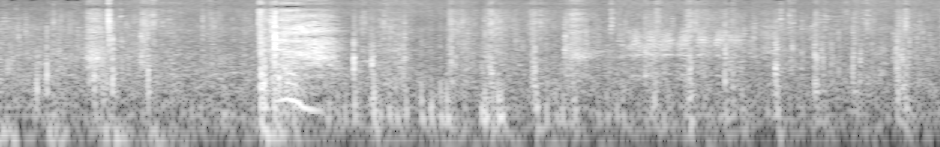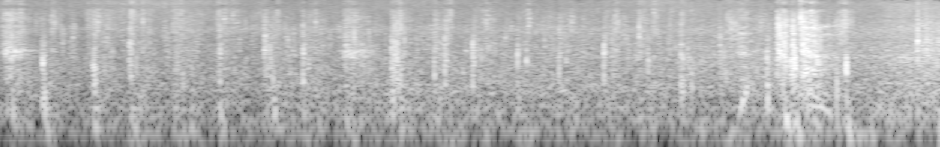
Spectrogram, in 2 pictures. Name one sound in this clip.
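Footsteps run over grass and rock.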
